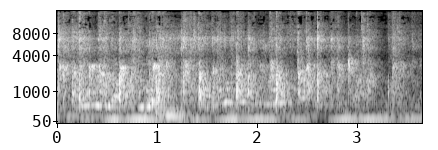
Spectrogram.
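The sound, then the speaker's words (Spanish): A crowd applauds the Lord steadily for a few seconds at a night gathering, the clapping dense and fairly loud, with voices and a low sustained hum underneath. “Denle un aplauso al Señor, por favor, esta noche.”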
